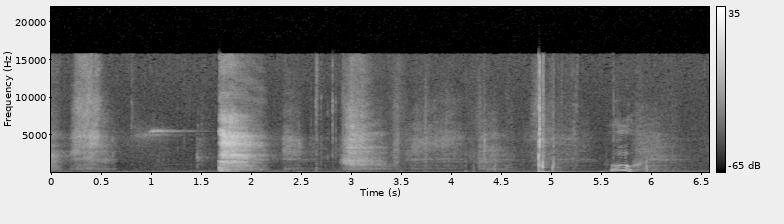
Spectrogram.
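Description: A man breathing out hard and sighing while straining through a one-arm kettlebell press, with two strong exhales in the first half. Near the end comes a single sharp thud as the kettlebell is set down on the floor, followed by a short grunt that falls in pitch.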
